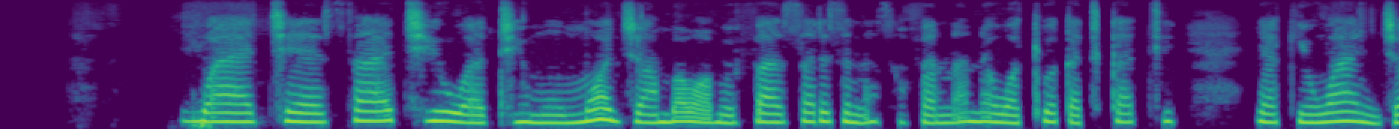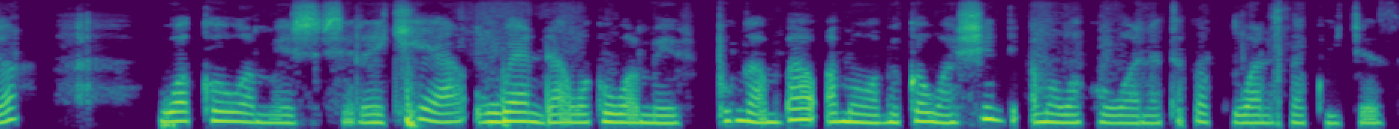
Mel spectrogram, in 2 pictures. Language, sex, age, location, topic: Swahili, male, 36-49, Nakuru, government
